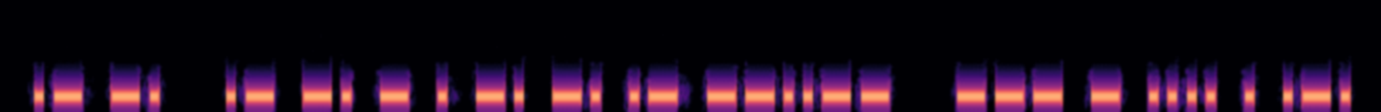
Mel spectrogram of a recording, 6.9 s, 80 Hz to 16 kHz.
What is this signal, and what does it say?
Morse code, heard as a keyed tone, about 25 wpm, 600 Hz. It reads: AN ANTENNA, OTHER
